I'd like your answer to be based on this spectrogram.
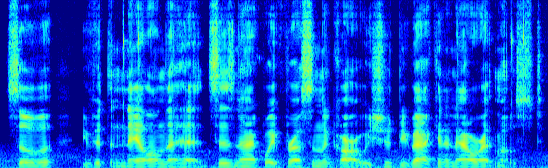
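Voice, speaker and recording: A man's voice: deep voice, fairly even intonation, moderate pace, slight background noise. A man voicing a calculating, businesslike boss of a robber gang in a visual novel game. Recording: music behind the voice.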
